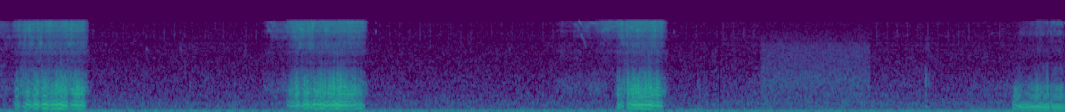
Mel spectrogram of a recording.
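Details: Sleeping Yorkshire Terrier snoring heavily despite its small size; four rasping, harmonic snores of under a second each, repeated roughly every three seconds, with low background hiss between them.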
